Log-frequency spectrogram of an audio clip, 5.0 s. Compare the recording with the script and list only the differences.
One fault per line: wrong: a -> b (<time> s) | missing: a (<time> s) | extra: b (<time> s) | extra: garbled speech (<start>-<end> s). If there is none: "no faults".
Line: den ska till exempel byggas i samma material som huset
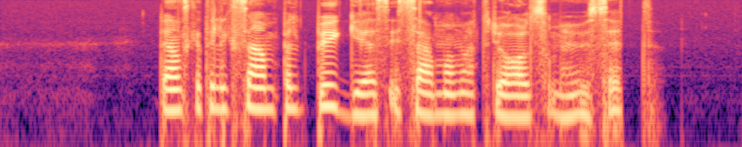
no faults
